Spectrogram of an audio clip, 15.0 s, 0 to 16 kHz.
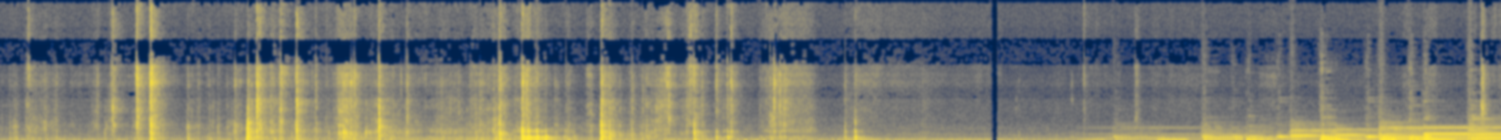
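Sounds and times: plastic packet crinkling: 0.0s - 7.8s.

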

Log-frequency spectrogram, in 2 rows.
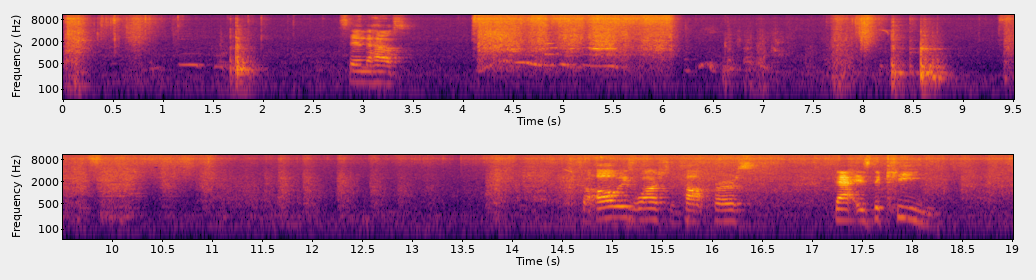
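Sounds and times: hose nozzle spray hissing: 4.1s - 6.2s, 9.4s - 11.1s, 13.0s - 19.0s.

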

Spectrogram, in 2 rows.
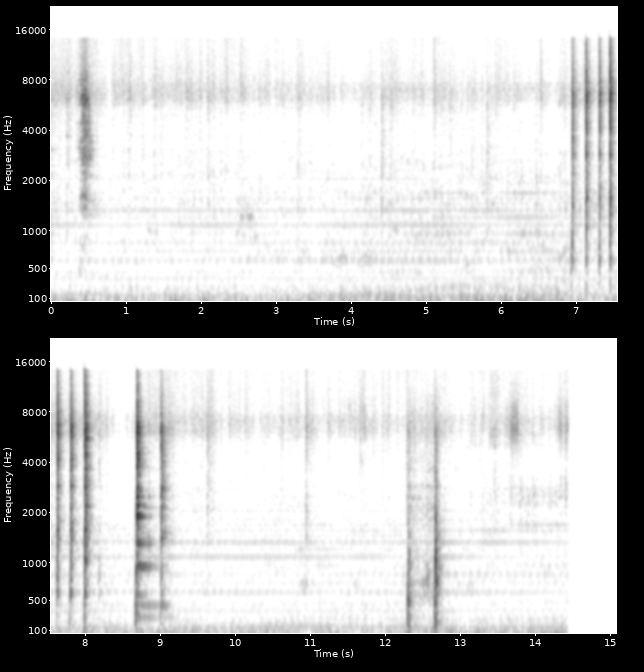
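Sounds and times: cookware clanging: 8.7s - 9.2s
cookware tapping: 8.7s - 9.2s.

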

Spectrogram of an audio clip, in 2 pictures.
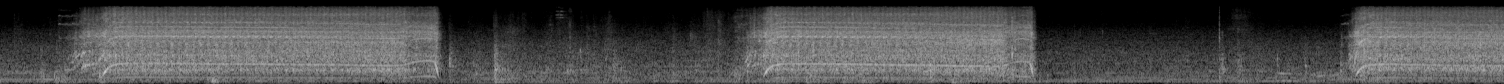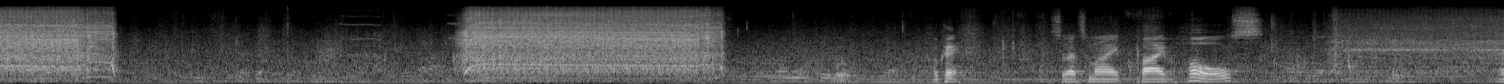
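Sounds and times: electric drill boring wood: 0.6s - 4.5s, 7.4s - 10.4s, 13.5s - 16.3s, 19.6s - 22.4s, 28.4s - 30.0s.

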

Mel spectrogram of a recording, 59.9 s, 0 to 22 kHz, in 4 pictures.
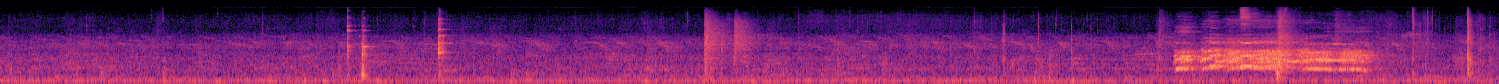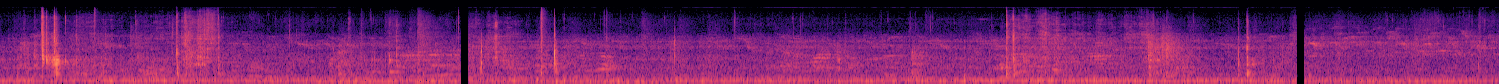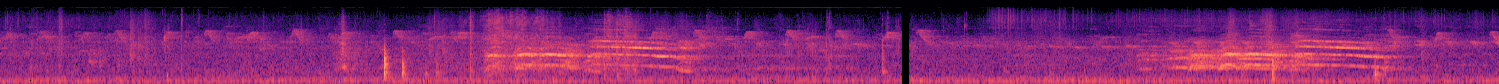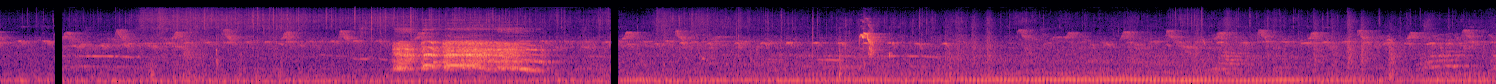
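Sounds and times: rooster crowing: 11.7s - 13.8s, 34.8s - 37.9s, 41.3s - 44.1s, 45.6s - 46.6s, 48.7s - 50.7s.

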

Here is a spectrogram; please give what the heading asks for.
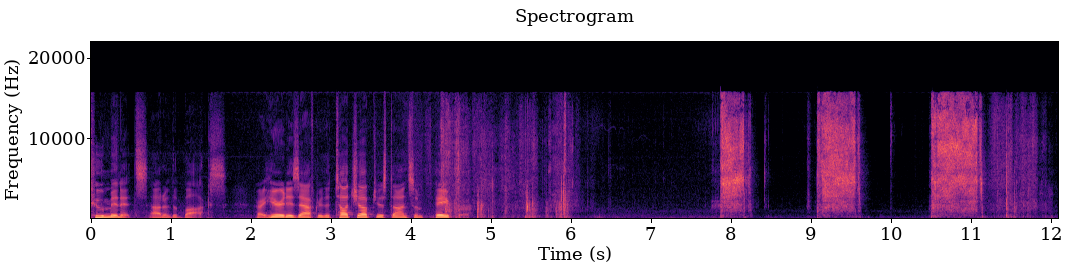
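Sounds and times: knife slicing paper: 7.8s - 8.3s, 9.0s - 9.7s, 10.5s - 12.0s.

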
